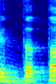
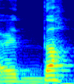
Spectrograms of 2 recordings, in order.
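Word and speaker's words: العدة: ഇനി അവിടെ പാരായണം നിർത്തുകയാണെങ്കിൽ ഇദ്ദഹ് എന്ന് പറഞ്ഞിട്ട് ഇദ്ദത്ത് എന്നല്ല ഇദ്ദഹ് സുക്കൂനുള്ള ഹാഇൽ അവസാനിക്കുന്ന രൂപത്തിൽ ഇദ്ദഹ എന്ന് പറഞ്ഞിട്ടാണ് നിർത്തേണ്ടത് അവിടെ നിർത്താതെ പാരായണം ചെയ്യുകയാണെങ്കിൽ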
